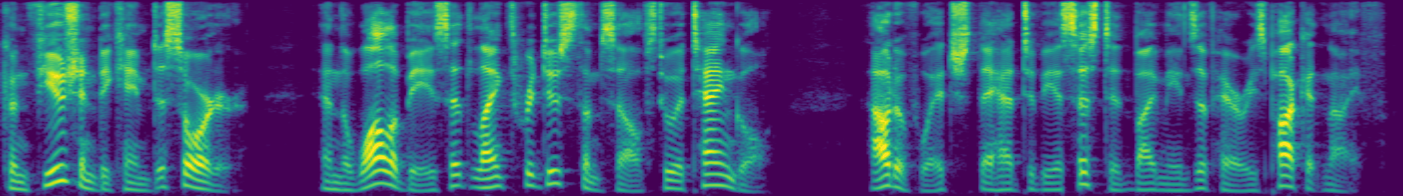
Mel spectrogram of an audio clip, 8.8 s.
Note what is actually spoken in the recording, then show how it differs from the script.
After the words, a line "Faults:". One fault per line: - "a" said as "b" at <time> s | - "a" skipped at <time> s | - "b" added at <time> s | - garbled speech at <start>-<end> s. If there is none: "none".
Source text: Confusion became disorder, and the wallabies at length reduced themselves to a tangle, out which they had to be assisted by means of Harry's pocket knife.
Confusion became disorder, and the wallabies at length reduced themselves to a tangle, out of which they had to be assisted by means of Harry's pocket knife.
Faults:
- "of" added at 5.6 s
